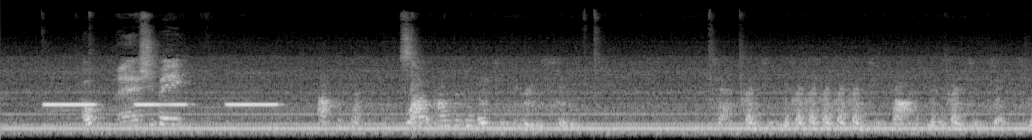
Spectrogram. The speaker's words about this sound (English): I hate it though, because when you want it to go real fast, it takes forever. That's my microwave for you.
